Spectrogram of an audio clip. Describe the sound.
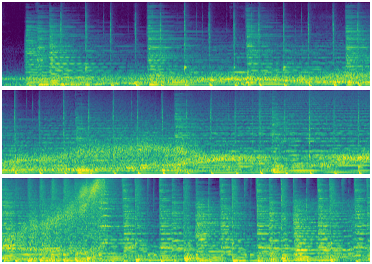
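A yacht rock song plays on a radio show: a full, steady band mix with bass, rhythmic accents and sustained tones, and a bright sweep climbing in pitch near the end.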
